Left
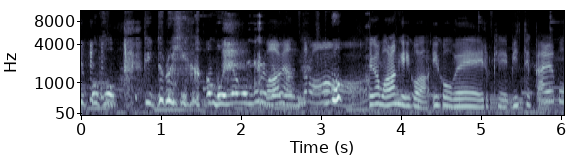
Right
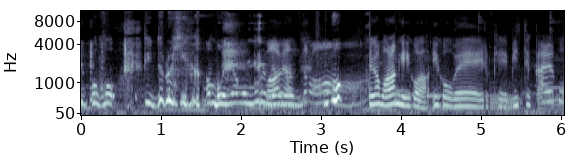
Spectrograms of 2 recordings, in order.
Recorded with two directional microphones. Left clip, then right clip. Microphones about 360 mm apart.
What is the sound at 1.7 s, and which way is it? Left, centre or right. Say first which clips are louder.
Speech: even; centre.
